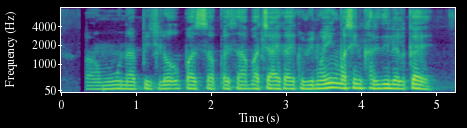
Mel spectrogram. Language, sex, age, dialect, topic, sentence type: Maithili, male, 18-24, Angika, agriculture, statement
